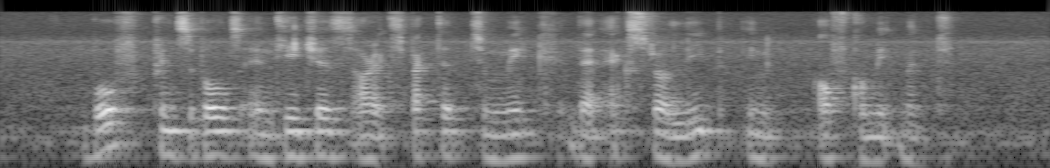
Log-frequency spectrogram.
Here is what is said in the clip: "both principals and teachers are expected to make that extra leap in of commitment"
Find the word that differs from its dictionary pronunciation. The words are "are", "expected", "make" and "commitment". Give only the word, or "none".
none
